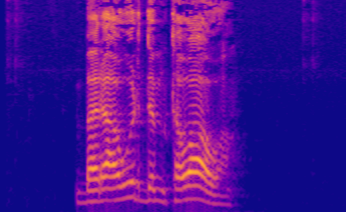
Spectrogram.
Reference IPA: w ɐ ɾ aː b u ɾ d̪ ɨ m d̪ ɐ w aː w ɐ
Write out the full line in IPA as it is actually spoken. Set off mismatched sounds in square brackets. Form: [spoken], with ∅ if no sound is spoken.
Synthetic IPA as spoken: [b] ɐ ɾ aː [w] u ɾ d̪ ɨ m [t̪] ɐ w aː w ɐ

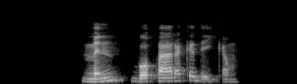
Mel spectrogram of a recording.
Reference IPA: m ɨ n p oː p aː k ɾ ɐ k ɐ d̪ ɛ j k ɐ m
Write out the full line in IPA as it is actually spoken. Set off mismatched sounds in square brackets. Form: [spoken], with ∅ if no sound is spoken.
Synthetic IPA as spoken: m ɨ n [b] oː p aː [∅] ɾ ɐ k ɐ d̪ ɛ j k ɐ m

